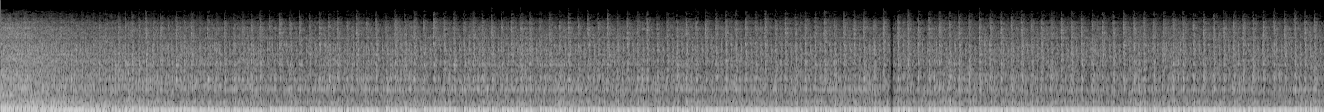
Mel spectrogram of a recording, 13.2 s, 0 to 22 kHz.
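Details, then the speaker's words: 1976 Volkswagen Westfalia bus, air-cooled type 4 engine with newly fitted dual Weber 40 IDF carbs (no chokes), cold start, accelerator pumps still needing tweaking: steady, even low rumble at idle, no misses, knocks or hunting; healthy. "cold start again idf's do not have chokes so we're gonna fire it up and I still need to tweak the accelerator pumps a little bit"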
